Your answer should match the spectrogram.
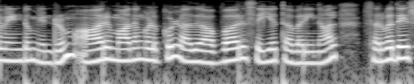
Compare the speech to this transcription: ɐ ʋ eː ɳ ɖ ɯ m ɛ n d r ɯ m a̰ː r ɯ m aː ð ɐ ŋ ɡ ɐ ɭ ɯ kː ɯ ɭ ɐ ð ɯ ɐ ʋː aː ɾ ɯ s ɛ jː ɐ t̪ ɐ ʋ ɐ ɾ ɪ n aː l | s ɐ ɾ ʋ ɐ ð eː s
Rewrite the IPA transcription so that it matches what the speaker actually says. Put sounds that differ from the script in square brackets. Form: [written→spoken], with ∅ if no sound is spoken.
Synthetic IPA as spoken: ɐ ʋ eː ɳ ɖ ɯ m ɛ n d r ɯ m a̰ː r ɯ m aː ð ɐ ŋ ɡ ɐ ɭ ɯ kː ɯ ɭ ɐ ð ɯ ɐ ʋː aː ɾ ɯ s ɛ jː ɐ t̪ ɐ ʋ ɐ ɾ ɪ n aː l | s ɐ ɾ ʋ ɐ ð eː s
